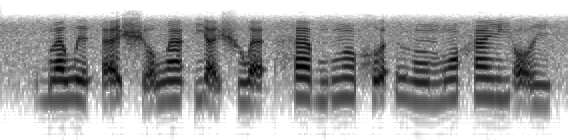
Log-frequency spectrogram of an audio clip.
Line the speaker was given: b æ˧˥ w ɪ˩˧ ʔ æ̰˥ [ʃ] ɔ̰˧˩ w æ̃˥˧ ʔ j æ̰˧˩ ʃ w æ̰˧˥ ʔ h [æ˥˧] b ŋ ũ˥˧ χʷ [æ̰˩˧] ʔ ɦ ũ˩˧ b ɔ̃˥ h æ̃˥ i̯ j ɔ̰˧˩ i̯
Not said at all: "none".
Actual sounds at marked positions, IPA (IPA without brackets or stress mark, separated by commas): ʃ, æ˥˧, æ̰˥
